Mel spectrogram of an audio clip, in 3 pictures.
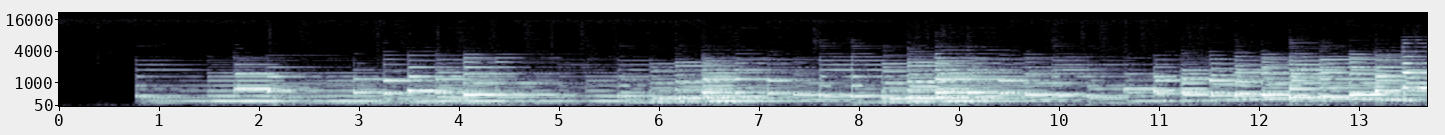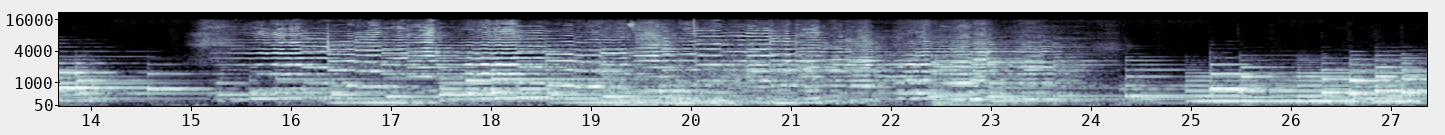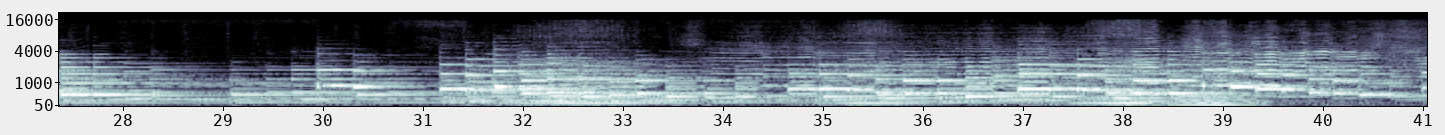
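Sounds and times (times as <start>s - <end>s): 
chamber trio music: 0.8s - 41.0s.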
